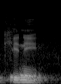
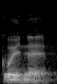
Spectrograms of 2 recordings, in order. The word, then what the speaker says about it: koine: The liturgy ought to make in translation what it makes in kini. Sorry for the Greek pronunciation of Greek, so I pronounce it in the Greek way, not koine in Erasmian.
